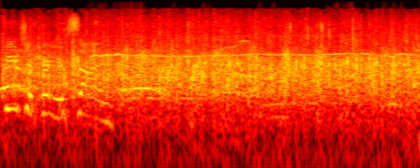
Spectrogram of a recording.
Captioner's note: audience cheering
